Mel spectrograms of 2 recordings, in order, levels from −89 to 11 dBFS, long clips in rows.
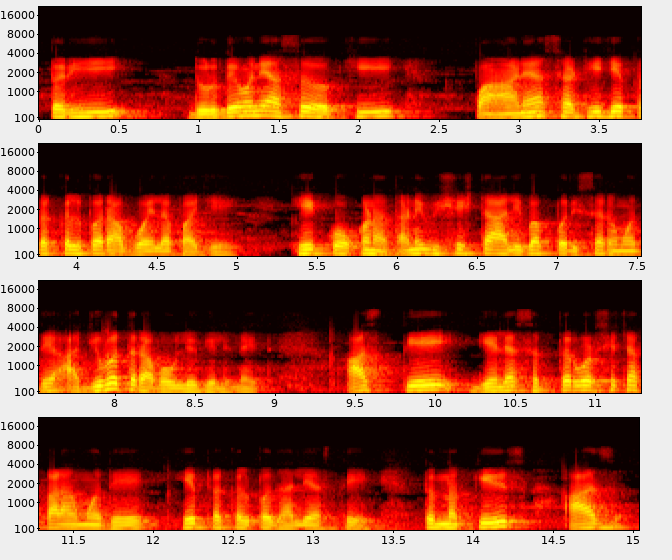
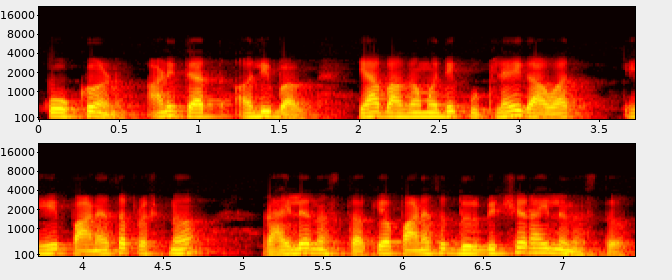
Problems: background sounds at intervals, background conversations at intervals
